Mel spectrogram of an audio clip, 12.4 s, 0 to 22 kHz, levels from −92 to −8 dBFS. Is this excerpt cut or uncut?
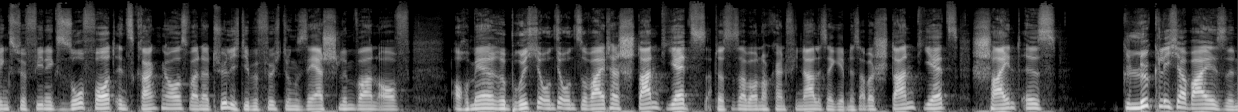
cut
